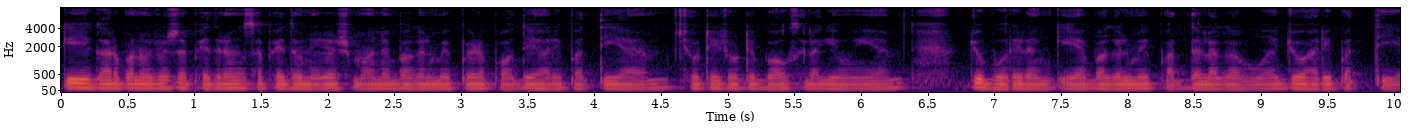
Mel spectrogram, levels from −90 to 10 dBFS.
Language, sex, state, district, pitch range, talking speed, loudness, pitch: Hindi, male, Goa, North and South Goa, 95-100 Hz, 225 wpm, -39 LUFS, 95 Hz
